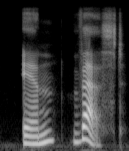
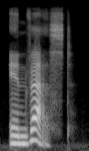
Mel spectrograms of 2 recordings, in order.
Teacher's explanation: Two syllables, stress on the second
